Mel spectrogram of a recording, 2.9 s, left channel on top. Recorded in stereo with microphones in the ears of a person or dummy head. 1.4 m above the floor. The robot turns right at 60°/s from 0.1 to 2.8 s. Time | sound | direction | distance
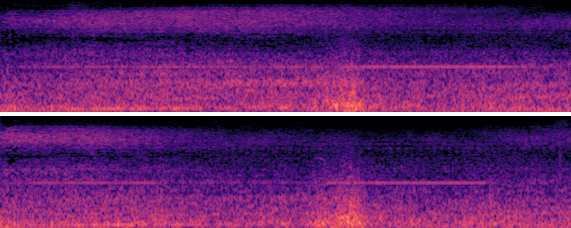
0.0 | a motorcycle | 15° right (ahead or behind) | ?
